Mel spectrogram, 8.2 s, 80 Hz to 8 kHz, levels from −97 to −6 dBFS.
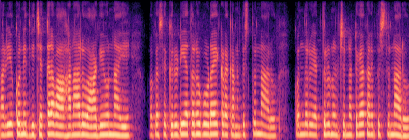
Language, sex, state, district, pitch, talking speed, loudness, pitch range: Telugu, female, Andhra Pradesh, Guntur, 200 Hz, 115 wpm, -16 LUFS, 195-210 Hz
